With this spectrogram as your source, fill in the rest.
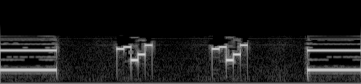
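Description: Five-tone selective call (ZVEI), heard as quick runs of five tones, tones of about 70 ms. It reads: 89250 89250
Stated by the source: ZVEI five-tone call received by SDR, from audio.f85360.feuerwehr-orlamuende.org (fire brigade Orlamünde).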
